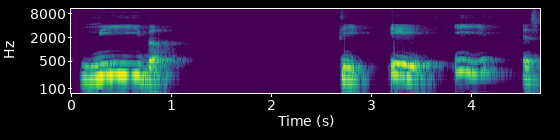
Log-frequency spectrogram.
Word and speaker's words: Liebe: The IE is pronounced like a long E, as in Liebe.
